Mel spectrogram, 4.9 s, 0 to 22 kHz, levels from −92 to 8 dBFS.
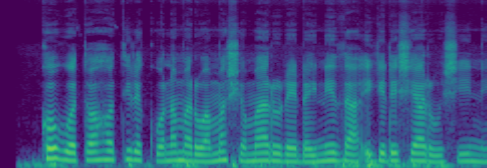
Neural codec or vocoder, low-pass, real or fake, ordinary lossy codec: none; none; real; none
